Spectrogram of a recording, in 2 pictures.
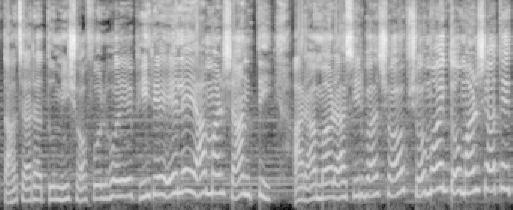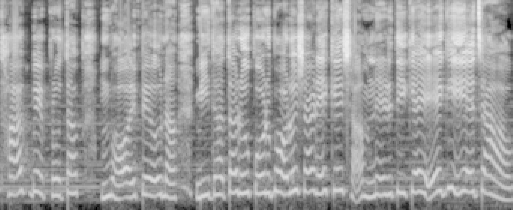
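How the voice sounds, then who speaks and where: A caring old grandmother from a cartoon, with a fairly high voice. She speaks solemnly and tenderly, with dramatic feeling over soft music. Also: a little slow. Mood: solemn blessing.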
